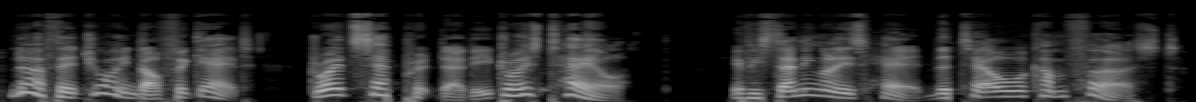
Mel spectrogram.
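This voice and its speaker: Man putting on a squeaky little cave girl, eager, chattering, high-pitched, very lively, dry sound. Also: brisk, no room sound.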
